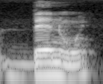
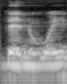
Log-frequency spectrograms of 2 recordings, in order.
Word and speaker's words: Benoît: moi mais peut-être que les gens prononçaient Benois comme étant Benoué fait moi je le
